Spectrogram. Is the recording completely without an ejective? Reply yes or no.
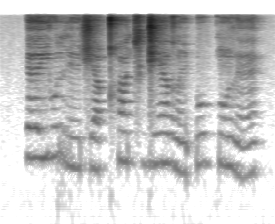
yes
